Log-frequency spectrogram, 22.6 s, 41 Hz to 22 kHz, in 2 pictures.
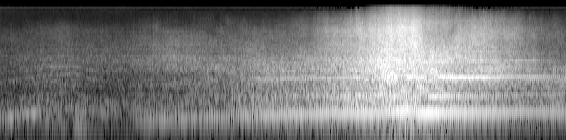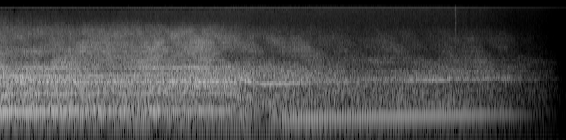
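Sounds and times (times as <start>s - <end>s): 
fire truck passing by shifting gear: 0.0s - 22.2s.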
